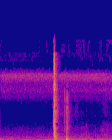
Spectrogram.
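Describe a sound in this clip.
A bowstring snaps as an arrow is released.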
